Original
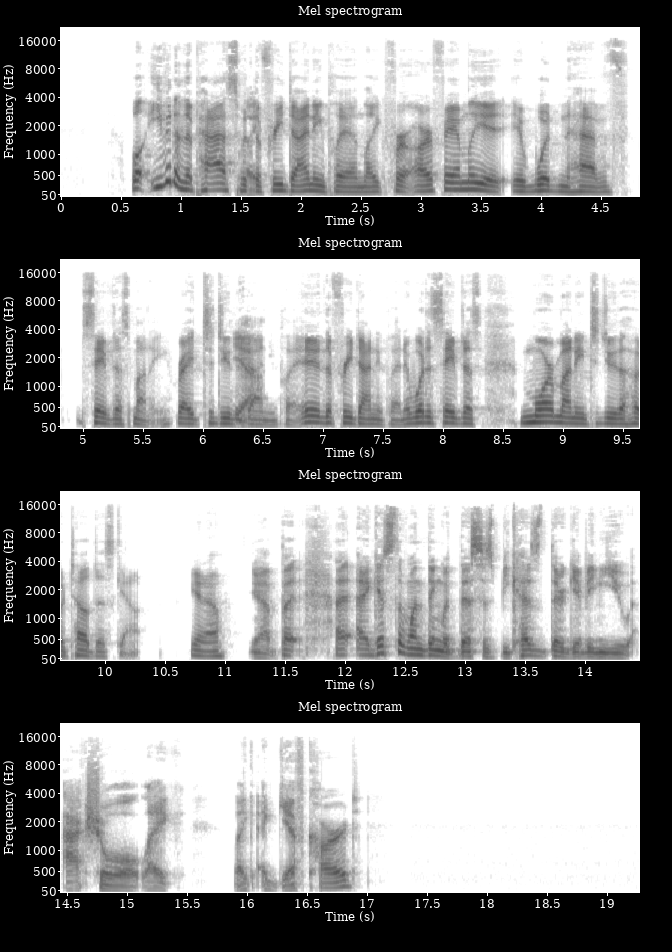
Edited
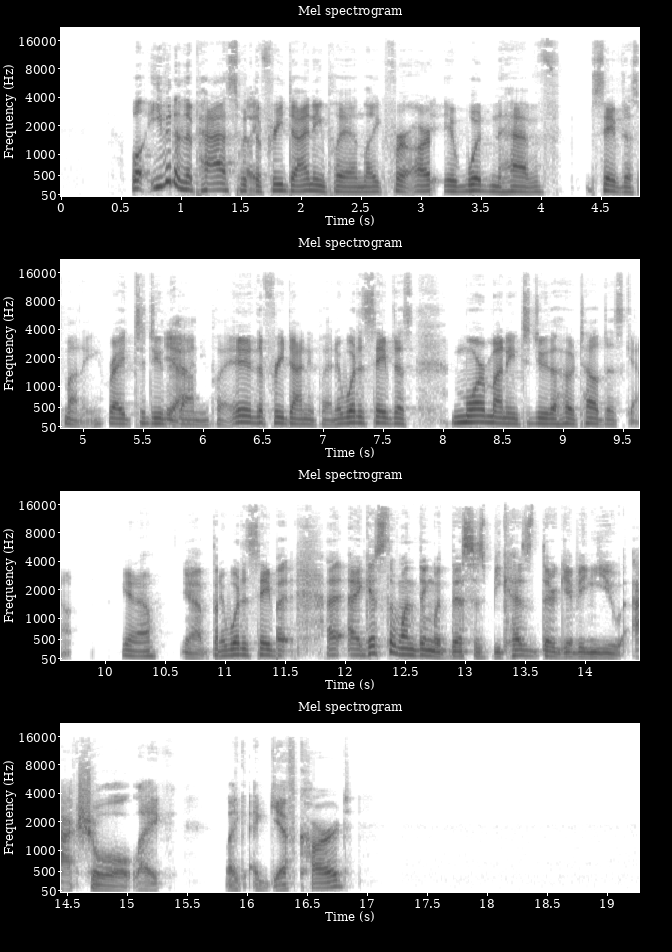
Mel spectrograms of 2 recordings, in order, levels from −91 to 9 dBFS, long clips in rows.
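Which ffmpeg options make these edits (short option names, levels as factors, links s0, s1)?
-filter_complex "[0:a]asplit=4[s0][s1][s2][s3];[s0]atrim=end=3.082[s4];[s1]atrim=start=3.648:end=11.512[s5];[s2]atrim=start=7.658:end=8.162[s6];[s3]atrim=start=11.508[s7];[s4][s5]acrossfade=d=0.004:c1=hsin:c2=hsin[s8];[s8][s6]acrossfade=d=0.004:c1=hsin:c2=hsin[s9];[s9][s7]acrossfade=d=0.004:c1=hsin:c2=hsin"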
